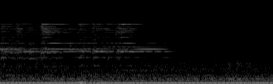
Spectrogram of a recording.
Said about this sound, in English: We have to realize all of these things... sorry, I was getting a phone call.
